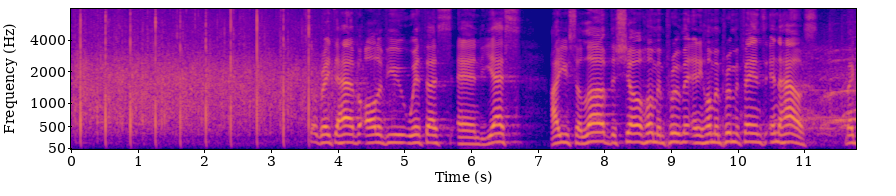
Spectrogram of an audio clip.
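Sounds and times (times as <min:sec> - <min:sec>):
church audience at Olson Farms applauding: 0:00.0 - 0:04.2, 0:11.2 - 0:11.7
speech: 0:03.6 - 0:11.7.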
